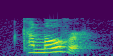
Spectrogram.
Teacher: the word come the e after the M is silent therefore the M is the last sound and it's a consonant and over is the vowel let's link that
